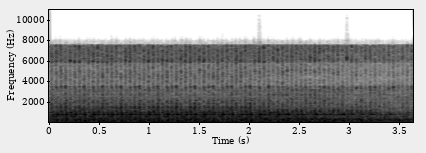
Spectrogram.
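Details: Mitsubishi Montero diesel misfiring with no check engine light or fault code, fuel rail pressure reaching 50,000 kPa at idle: steady idle with slightly uneven chuffing beat about 160 a minute; injector suspected.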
